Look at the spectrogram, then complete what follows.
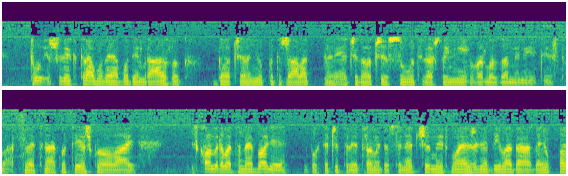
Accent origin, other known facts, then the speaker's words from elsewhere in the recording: Miljevina, Republika Srpska, Bosnia & Herzegovina; mi smo svi gore iz Miljevine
